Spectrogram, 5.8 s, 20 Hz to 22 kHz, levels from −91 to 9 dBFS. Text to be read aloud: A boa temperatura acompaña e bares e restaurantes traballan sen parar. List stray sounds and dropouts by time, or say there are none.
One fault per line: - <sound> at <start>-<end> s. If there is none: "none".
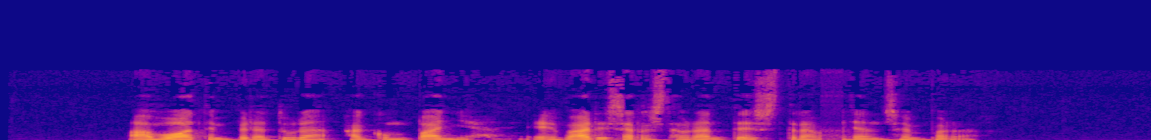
- dropout at 4.1-4.2 s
